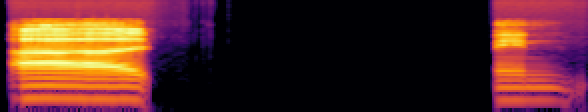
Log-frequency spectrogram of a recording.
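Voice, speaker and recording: A low-voiced man runs a tabletop game in a casual, informal way. His voice is smooth and close, with no room around it, though the audio is a bit dull and lo-fi. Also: monotone, very slow, a bit bright, no echo. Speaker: game master.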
